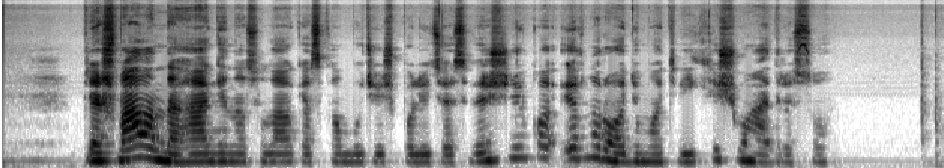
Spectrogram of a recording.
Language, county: Lithuanian, Kaunas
